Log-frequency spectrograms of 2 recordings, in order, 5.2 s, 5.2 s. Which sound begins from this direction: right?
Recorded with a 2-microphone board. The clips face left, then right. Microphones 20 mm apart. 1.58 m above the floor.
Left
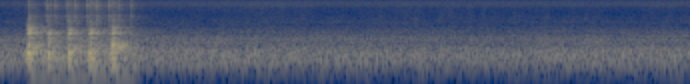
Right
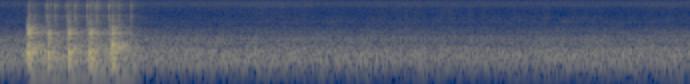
Knocking, at 0.2 s.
